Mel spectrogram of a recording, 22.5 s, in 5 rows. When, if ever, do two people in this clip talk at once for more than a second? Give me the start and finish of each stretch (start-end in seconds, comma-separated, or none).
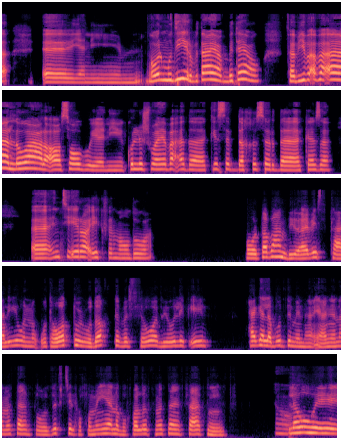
none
